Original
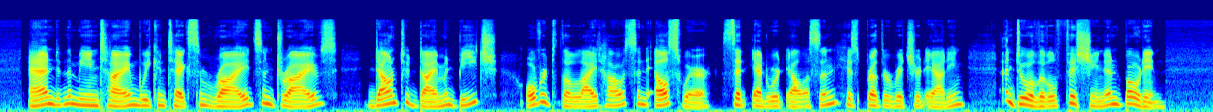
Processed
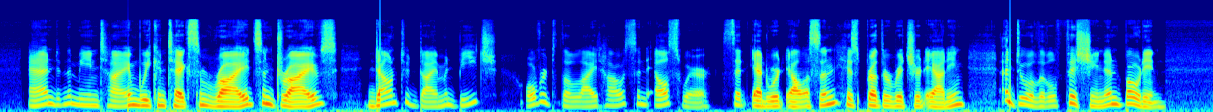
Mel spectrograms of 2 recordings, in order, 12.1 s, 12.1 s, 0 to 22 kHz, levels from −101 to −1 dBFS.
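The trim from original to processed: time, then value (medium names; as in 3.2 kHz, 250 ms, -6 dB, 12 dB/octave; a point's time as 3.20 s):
-11 dB
from 1.28 s 0 dB
from 3.80 s -12 dB
from 7.47 s 0 dB
from 10.10 s -11 dB
from 10.68 s -4 dB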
